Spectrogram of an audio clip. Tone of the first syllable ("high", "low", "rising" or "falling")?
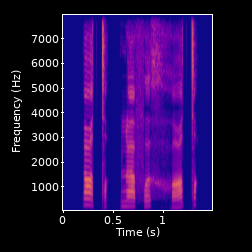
falling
